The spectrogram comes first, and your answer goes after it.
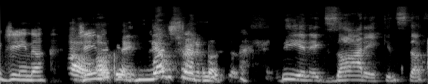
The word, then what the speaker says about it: Gina: it's a gina that's why i just say gina okay being exotic and stuff in there okay i think they were too i think they were too i just say gina because it's hard your mom and dad they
